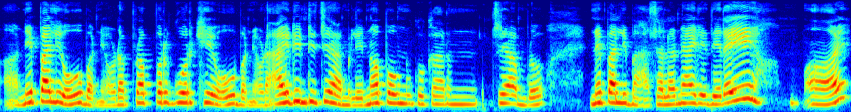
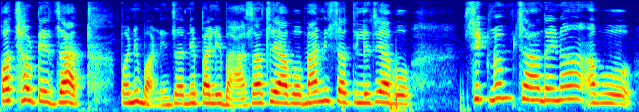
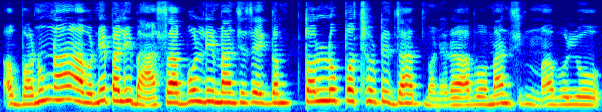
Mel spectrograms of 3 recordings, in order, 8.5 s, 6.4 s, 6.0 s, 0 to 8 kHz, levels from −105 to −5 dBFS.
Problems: constant background noise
